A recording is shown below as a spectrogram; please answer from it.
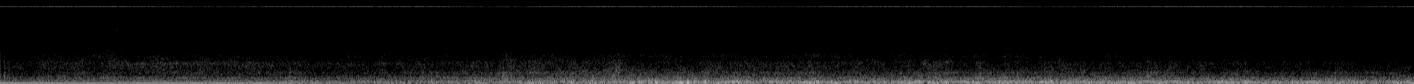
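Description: Low, steady rumble of a car driving slowly, engine and tyres heard from inside the cabin.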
